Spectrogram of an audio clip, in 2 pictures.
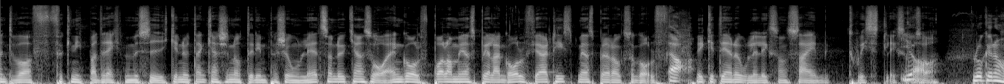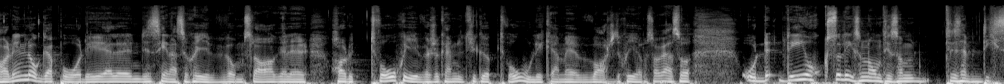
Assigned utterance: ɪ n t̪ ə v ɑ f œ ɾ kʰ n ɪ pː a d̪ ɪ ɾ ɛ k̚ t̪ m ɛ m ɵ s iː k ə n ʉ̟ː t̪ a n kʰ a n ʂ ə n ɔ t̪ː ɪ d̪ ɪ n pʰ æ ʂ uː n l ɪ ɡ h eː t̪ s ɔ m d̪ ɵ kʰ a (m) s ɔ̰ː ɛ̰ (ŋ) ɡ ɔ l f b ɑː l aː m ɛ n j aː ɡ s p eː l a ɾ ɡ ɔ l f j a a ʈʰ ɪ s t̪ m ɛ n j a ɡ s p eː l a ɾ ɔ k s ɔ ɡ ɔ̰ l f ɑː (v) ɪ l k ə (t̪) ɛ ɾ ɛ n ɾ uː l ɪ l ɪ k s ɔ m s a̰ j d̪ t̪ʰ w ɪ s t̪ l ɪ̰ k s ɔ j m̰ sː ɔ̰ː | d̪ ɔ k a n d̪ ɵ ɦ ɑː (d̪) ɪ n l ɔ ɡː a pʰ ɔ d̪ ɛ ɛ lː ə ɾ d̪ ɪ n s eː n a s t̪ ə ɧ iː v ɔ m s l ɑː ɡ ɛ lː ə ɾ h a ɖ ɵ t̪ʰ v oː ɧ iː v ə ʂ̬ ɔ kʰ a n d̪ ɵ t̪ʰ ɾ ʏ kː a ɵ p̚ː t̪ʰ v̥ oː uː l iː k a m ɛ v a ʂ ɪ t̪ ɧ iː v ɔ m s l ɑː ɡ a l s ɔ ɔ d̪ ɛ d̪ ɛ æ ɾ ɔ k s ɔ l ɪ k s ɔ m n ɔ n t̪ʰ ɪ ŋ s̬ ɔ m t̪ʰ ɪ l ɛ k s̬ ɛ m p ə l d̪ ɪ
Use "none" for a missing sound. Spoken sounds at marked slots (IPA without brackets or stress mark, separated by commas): n, n, v, t̪, d̪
